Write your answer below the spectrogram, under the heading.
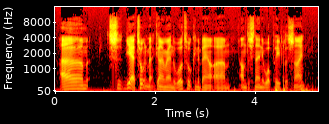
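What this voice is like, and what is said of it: Very heavy London English accent. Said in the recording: “I'm English, I'm a Londoner, born and bred, and I've got a very, very heavy accent.”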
